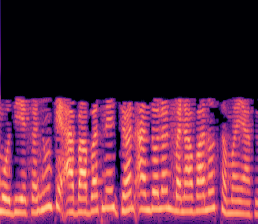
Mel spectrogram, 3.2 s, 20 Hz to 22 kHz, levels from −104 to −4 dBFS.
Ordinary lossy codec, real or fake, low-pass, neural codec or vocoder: MP3, 16 kbps; real; 3.6 kHz; none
